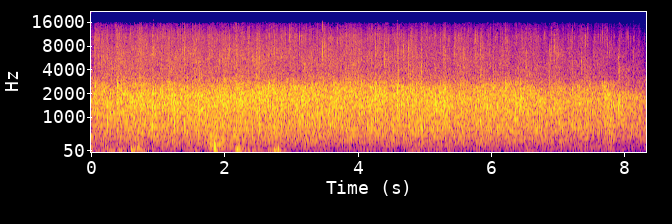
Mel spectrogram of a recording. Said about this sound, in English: Feel free to applaud him.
